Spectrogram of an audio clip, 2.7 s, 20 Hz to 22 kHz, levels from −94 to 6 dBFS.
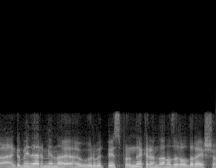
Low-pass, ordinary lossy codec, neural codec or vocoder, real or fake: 7.2 kHz; none; codec, 16 kHz, 0.8 kbps, ZipCodec; fake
